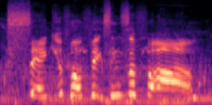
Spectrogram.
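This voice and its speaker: A woman's voice: extremely high pitch, a little slow. A woman voicing a cheerful, perky little farm helper creature in a cartoon video game. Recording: music under the voice.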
